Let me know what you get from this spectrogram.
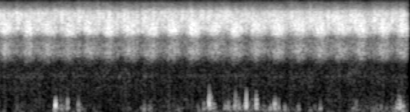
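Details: Summer chorus of cicadas in the Aude region of France, a loud, even rasping drone that pulses slightly, with soft rustles and crackles in the background.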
